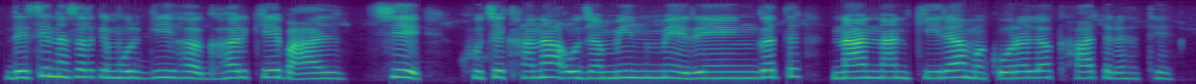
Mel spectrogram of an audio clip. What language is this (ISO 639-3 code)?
hne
